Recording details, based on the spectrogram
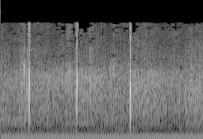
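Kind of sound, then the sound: crowd, audience clapping hands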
